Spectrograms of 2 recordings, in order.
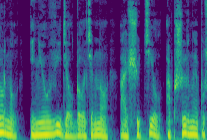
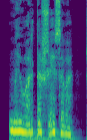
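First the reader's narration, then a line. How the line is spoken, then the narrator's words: Whispered. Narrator (Russian): шепнула Саадат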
